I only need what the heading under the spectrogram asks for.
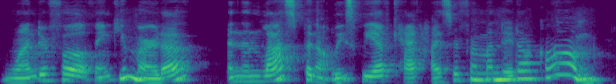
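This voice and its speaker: A woman's voice: medium pitch, very animated, brisk, mellow. A woman hosting an online panel discussion in an informal, effusive and chatty manner. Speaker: event host and panel moderator.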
